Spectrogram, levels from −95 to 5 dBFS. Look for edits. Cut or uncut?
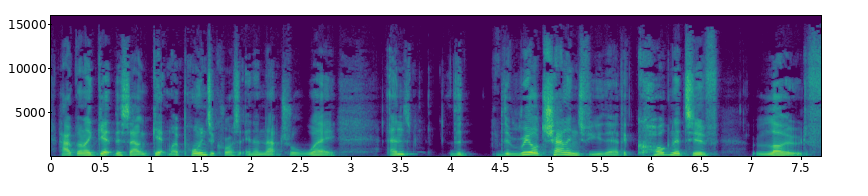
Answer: uncut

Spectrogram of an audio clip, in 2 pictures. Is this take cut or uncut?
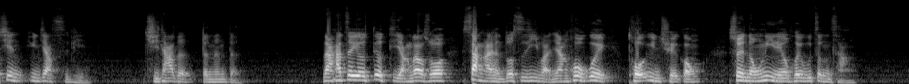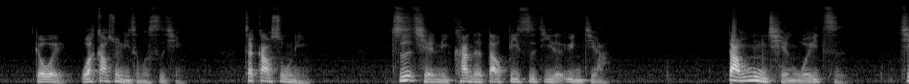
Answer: uncut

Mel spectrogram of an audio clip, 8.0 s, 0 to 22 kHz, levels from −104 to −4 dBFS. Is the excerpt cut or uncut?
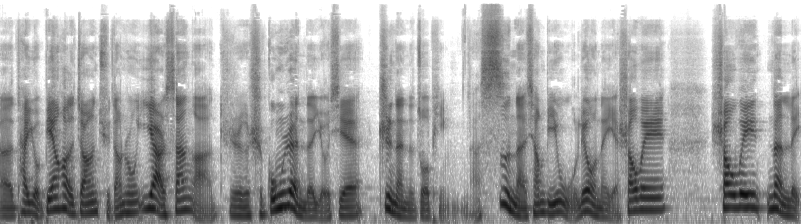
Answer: uncut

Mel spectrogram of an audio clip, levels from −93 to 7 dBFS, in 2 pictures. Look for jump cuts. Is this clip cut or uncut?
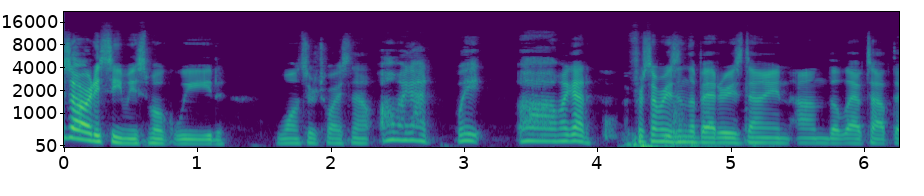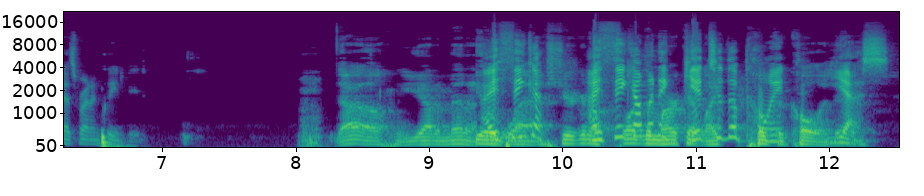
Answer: cut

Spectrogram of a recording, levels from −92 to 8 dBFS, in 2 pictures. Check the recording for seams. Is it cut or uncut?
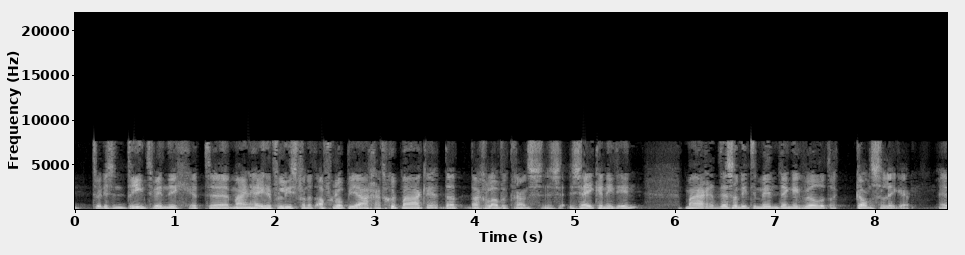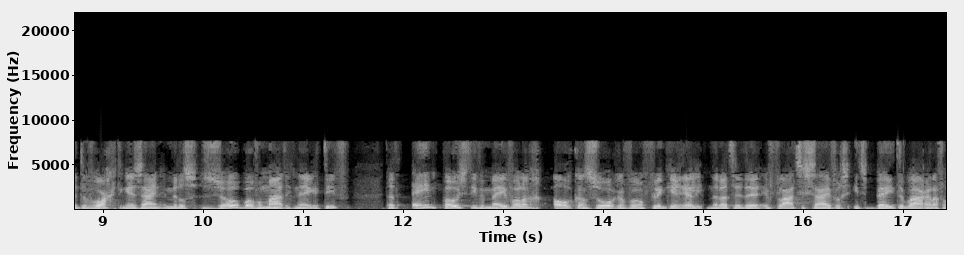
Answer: cut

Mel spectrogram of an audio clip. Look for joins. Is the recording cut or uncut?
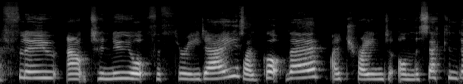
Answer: uncut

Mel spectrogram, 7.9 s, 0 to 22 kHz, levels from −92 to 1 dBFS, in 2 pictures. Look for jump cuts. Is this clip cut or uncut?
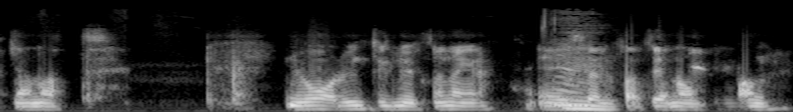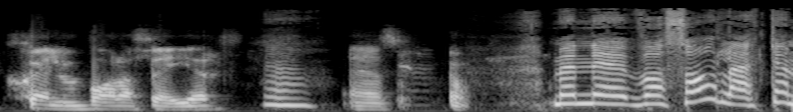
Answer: uncut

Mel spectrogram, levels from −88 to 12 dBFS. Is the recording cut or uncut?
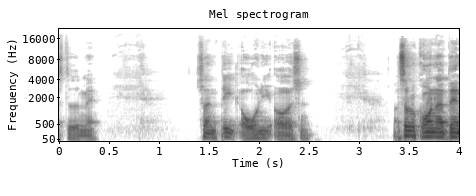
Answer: cut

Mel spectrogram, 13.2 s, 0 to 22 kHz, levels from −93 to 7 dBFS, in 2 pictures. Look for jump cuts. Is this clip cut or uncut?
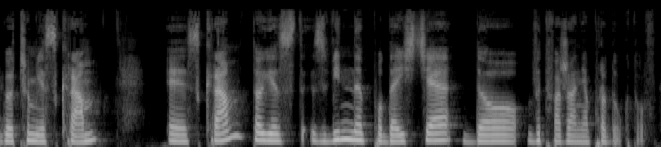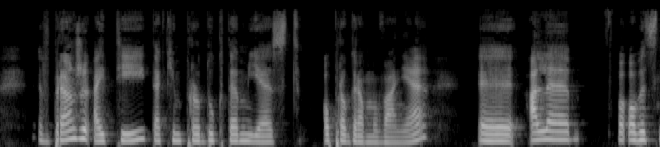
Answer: uncut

